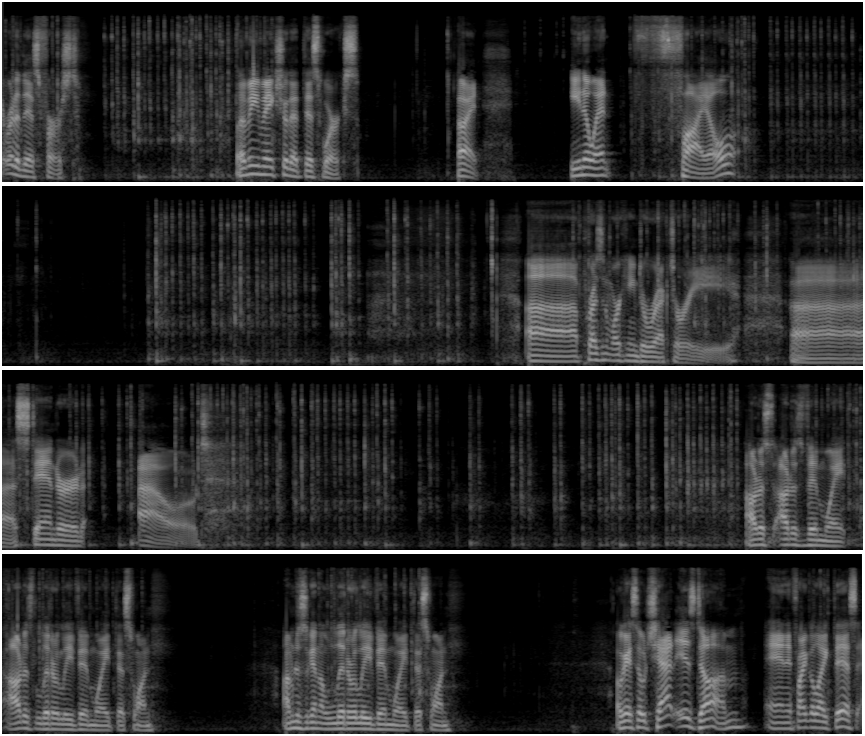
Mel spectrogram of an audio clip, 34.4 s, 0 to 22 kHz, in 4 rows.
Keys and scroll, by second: 0.0-2.1 typing, 0.4 ctrl+c, 2.3 ctrl+c, 2.5 Up, 2.5 Return, 6.2 ctrl+a, 6.5-8.7 typing, 6.8 ctrl+c, 9.8-17.8 typing, 17.9 ctrl+n, 18.4 ctrl+y, 18.8 Tab, 19.0 ctrl+c, 19.1-27.4 typing, 25.2 ctrl+c, 25.3 ctrl+c, 28.6-30.2 typing.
